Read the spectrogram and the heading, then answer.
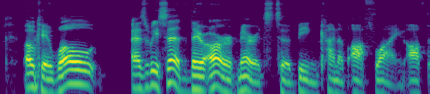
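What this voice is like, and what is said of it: Usual voice. Nothing is said of it.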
